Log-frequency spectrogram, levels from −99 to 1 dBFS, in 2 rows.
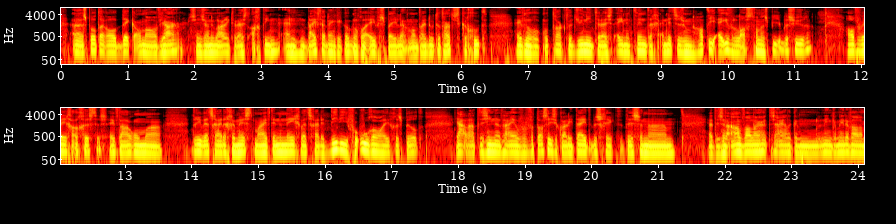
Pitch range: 100-110 Hz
